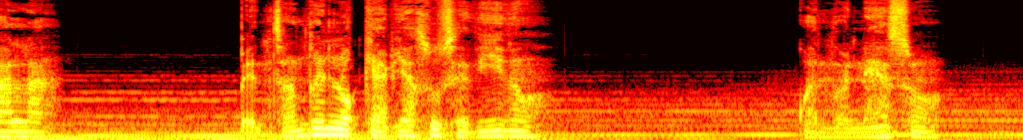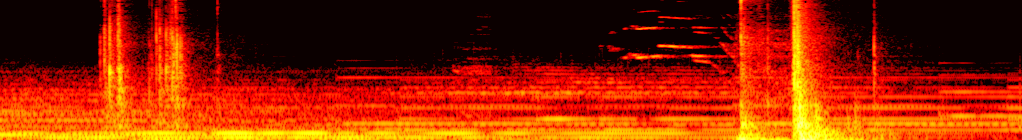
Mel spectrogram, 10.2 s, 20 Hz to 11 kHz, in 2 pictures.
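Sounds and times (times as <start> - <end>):
speech: 0.0 - 0.4, 1.2 - 2.8, 4.0 - 4.8
steady low humming drone: 0.0 - 8.6
street door opening: 5.6 - 6.4, 8.1 - 9.7
double thunk of the door latch and frame: 8.8 - 9.6.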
